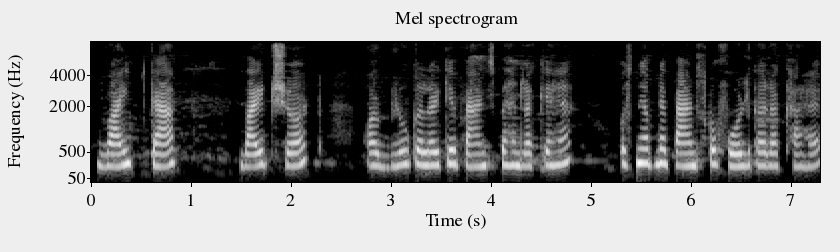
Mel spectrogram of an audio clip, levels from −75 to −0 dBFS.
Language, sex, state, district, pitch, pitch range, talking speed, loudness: Hindi, female, Bihar, Samastipur, 250 Hz, 240-275 Hz, 165 wpm, -16 LUFS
